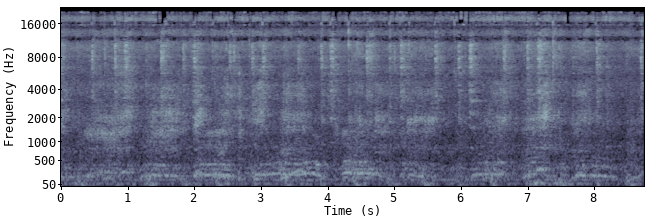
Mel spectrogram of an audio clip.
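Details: Daisy the dog growling during a game of tug: low, harmonic-rich growls in repeated bursts about every second, some rising and falling in pitch, over steady background noise.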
